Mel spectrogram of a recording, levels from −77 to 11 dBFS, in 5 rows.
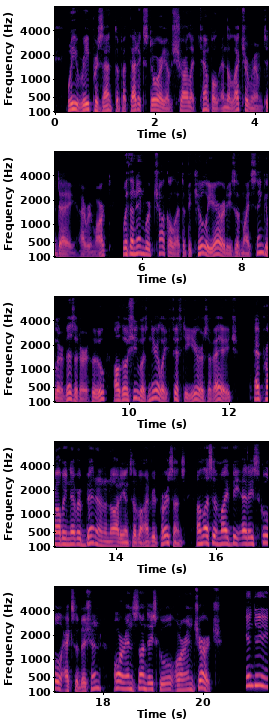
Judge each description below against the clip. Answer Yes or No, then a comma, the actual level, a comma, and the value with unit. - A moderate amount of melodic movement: No, wide, 7.7 semitones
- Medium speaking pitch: Yes, medium, 155 Hz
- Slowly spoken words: No, average, 175 wpm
